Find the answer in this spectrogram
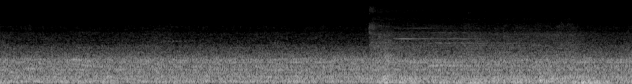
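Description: Odakyu commuter train running into an underground station, heard from inside the car: a steady rumble of wheels and running gear. A brighter hiss joins about two-thirds of the way through.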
